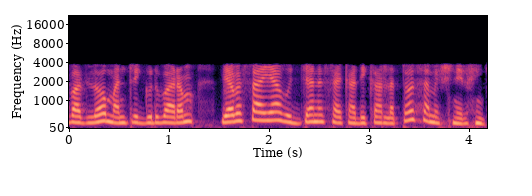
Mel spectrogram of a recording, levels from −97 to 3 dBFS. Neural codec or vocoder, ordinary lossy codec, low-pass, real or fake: codec, 24 kHz, 1.2 kbps, DualCodec; AAC, 32 kbps; 3.6 kHz; fake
